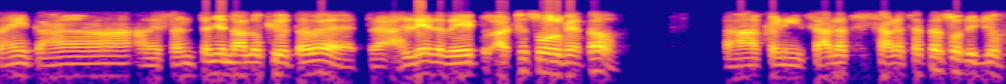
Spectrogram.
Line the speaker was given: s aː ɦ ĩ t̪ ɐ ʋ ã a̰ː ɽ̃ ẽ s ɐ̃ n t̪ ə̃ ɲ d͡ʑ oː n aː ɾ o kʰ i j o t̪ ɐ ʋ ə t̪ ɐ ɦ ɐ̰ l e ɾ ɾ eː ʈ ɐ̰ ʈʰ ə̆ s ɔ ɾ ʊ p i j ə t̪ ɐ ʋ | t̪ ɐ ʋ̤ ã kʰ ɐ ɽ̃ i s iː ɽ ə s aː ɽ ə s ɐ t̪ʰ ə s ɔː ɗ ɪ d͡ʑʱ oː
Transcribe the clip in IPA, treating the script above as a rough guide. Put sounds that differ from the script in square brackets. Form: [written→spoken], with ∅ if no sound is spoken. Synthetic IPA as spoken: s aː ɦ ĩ t̪ ɐ ʋ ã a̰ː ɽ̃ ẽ s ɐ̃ n t̪ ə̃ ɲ d͡ʑ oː n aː [ɾ→l] o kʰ i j o t̪ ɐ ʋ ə t̪ ɐ ɦ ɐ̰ l e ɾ ɾ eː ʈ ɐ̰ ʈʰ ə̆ s ɔ ɾ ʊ p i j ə t̪ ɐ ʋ | t̪ ɐ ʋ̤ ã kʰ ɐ ɽ̃ i s [iː→aː] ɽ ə s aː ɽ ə s ɐ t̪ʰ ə s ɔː ɗ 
